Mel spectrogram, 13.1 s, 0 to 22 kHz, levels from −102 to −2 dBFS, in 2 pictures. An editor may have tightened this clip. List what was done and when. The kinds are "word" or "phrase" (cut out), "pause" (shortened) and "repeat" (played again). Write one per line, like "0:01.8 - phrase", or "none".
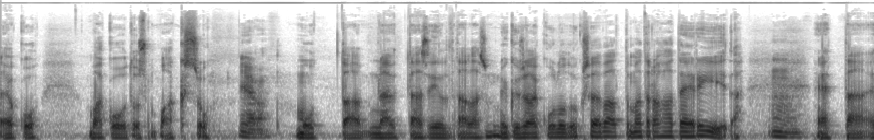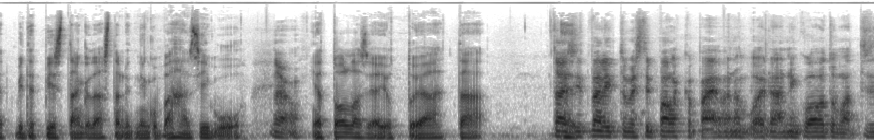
0:03.4 - word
